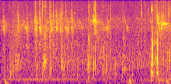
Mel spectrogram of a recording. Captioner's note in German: Vogelgezwitscher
